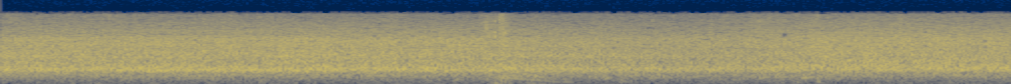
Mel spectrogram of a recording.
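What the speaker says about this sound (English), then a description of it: "this crowd is fired up. Listen to this noise here." A football stadium crowd roars in a steady, loud, continuous wash of cheering noise, with no break across the span and faint commentary buried beneath.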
